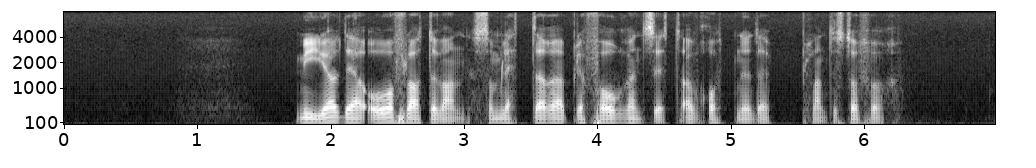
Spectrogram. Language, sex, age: Norwegian, male, 18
